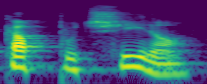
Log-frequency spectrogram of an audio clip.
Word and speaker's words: cappuccino: hearing it but you know when you say cappuccino the kai is very open and clear the pu kappu kapoor you're actually pronouncing for syllables your goal as a speaker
